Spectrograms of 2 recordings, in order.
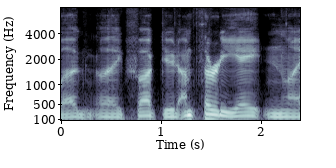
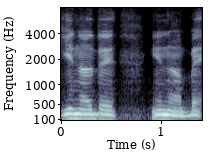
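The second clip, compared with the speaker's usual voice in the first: usual speaking voice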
